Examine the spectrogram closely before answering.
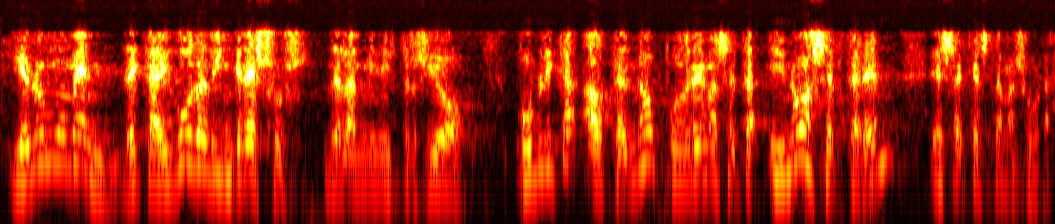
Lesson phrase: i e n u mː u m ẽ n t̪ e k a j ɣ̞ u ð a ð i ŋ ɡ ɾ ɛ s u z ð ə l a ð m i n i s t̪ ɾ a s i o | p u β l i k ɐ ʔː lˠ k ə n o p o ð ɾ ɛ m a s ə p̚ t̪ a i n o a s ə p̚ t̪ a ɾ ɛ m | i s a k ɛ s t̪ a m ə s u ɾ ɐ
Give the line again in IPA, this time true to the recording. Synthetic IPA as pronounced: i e n u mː u m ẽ n d̪ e k a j ɣ̞ u ð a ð i ŋ ɡ ɾ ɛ s u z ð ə l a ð m i n i s t̪ ɾ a s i o | p u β l i k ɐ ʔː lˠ k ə n o p u ð ɾ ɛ m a s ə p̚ t̪ a i n o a s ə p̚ t̪ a ɾ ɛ m | e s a k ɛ s t̪ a m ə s u ɾ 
